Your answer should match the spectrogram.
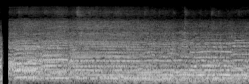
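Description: Mexican street brass band (banda) playing sustained chords: trumpets, saxophones and clarinets over sousaphones. The sound cuts out for an instant at the very start, then the band comes in at full level.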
